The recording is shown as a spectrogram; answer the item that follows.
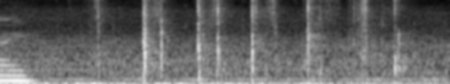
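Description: A deck of tarot cards being shuffled by hand: a quick, irregular run of light card clicks as small packets are dropped from one hand onto the deck in the other.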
